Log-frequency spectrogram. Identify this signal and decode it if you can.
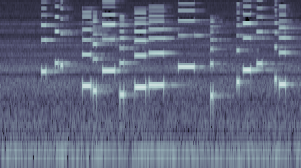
Electronic bleeps of random pitch and length, with room echo. There is no code.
